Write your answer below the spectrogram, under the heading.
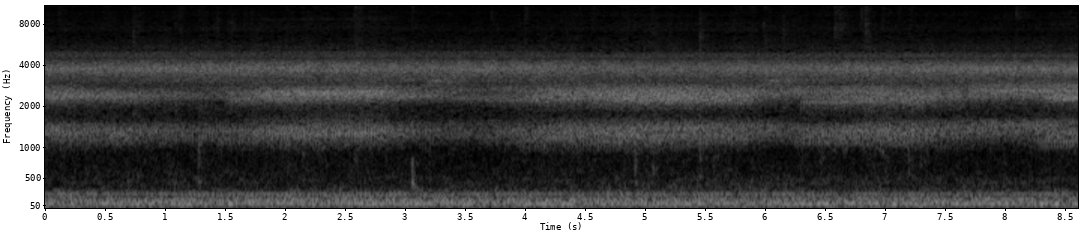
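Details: Thousands of frogs heard as a steady shimmering chorus in rainfall, high layered calls without pause, low rain roar beneath and brief clicking drops.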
